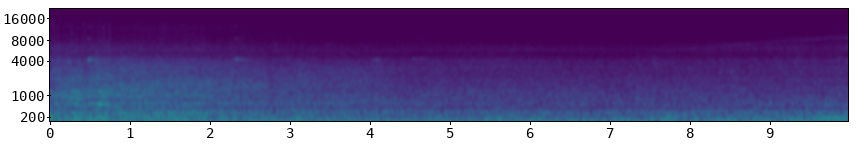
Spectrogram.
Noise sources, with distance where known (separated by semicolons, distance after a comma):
engine of unclear size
